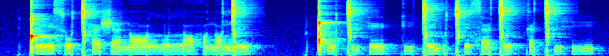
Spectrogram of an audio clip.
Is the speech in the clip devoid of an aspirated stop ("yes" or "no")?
no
